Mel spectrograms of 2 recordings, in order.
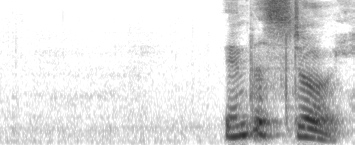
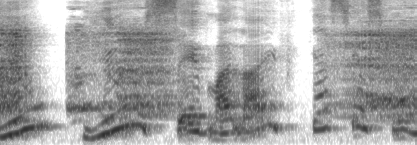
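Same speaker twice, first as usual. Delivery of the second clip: incredulous lion; 10 semitones higher than usual. Acted. Lion mocking the mouse's promise, incredulous. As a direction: echo the offer in high-pitched astonishment.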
